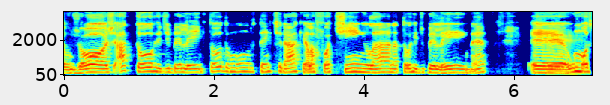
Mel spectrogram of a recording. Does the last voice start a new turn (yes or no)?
no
